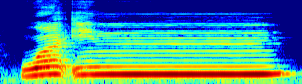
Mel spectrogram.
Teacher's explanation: Next آیت واو زبر و، حمزہ زیر نون. ان، نون مشدد ہے، نون کی آواز ناک میں ٹھہرائیں گے، غنہ کریں گے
